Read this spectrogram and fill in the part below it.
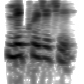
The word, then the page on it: liquidity: Indian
